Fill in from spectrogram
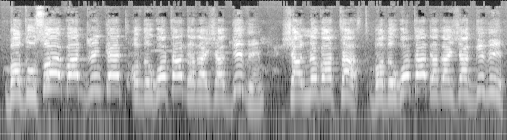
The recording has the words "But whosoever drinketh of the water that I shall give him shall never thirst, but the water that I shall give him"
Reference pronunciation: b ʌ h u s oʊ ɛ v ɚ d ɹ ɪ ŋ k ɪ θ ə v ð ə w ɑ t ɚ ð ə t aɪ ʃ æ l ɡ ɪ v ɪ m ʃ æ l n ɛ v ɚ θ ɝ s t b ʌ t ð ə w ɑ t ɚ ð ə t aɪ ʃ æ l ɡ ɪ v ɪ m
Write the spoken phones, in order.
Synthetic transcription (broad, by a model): b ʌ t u s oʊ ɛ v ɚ d ɹ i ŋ k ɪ t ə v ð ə w ɑ t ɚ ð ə t aɪ ʃ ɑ l ɡ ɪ v ɪ m ʃ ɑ l n ɛ v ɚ t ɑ s t b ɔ t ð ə w ɑ t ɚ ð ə t aɪ ʃ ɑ l ɡ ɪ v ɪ m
